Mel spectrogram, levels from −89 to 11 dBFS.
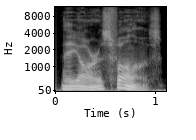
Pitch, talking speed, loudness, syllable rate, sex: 100 Hz, 215 wpm, -15 LUFS, 6.2 syllables/s, male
